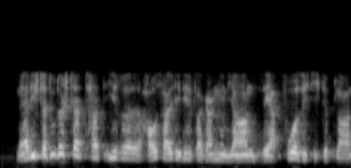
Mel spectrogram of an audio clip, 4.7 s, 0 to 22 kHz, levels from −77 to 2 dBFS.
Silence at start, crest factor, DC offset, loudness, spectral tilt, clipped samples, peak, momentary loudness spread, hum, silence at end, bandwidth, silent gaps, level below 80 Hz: 0.2 s; 16 dB; under 0.1%; -21 LUFS; -8 dB/octave; under 0.1%; -4 dBFS; 7 LU; none; 0 s; 3.9 kHz; none; -74 dBFS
